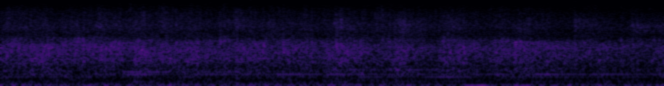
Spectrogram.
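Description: church audience applauding

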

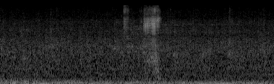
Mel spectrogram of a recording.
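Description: rain falling outdoors

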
